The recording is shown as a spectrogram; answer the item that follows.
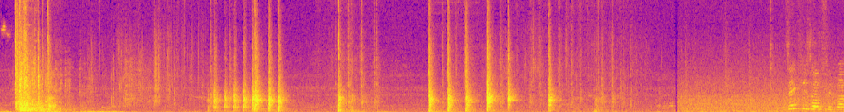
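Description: Sharp knocks on a door in a Sudanese drama scene, arriving in several irregular bursts of two to four raps across the stretch, fairly close and loud against a quiet room.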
